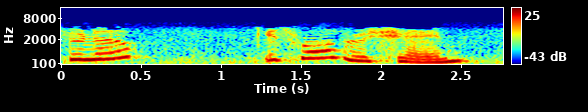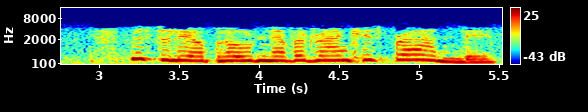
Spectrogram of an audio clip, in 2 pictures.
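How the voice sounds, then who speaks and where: An actress with a British accent playing a bright, poised young secretary in a vintage radio detective drama. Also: female voice, high-pitched, very animated, a little slow. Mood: chatty. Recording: dull lo-fi old radio, faint hiss.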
